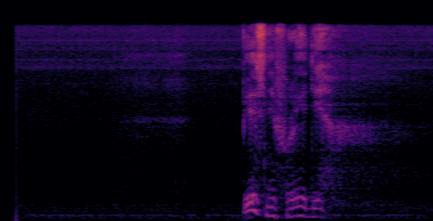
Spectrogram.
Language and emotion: Russian, sad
